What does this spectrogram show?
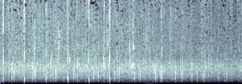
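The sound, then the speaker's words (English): An audience claps for the Lord during a church service. It is a dense wash of many hands with sharper individual claps popping out, sustained and fairly loud for the whole stretch with no voices over it. “Oh, you want to clap? Let's give the Lord a big clap.”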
